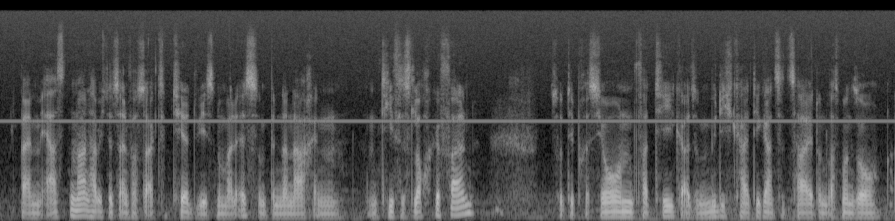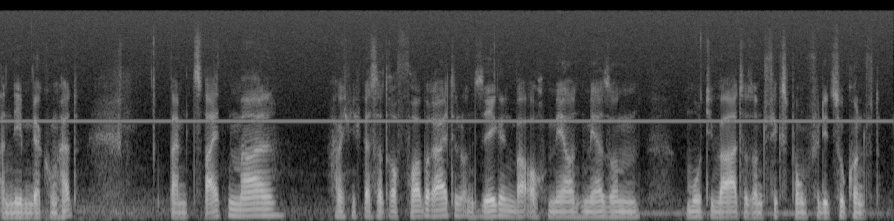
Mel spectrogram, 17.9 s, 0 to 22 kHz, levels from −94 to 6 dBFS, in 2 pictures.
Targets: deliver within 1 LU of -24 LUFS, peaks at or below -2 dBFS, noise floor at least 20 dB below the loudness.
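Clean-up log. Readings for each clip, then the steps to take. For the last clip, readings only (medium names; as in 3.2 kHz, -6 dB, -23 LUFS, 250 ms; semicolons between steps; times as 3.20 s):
steady tone 2.3 kHz; tone level -42 dBFS; noise floor -43 dBFS; noise floor target -48 dBFS; loudness -27.5 LUFS; peak level -9.0 dBFS; loudness target -24.0 LUFS
-> band-stop 2.3 kHz, Q 30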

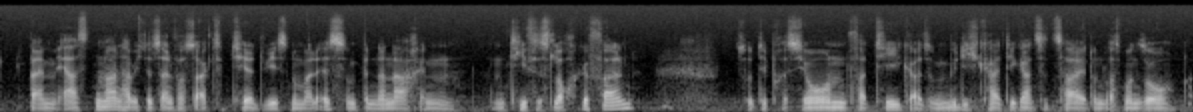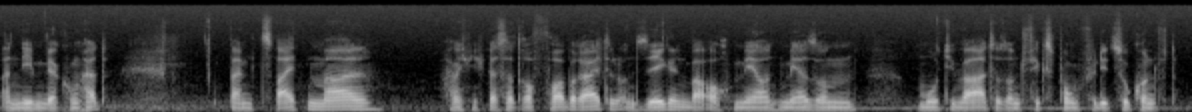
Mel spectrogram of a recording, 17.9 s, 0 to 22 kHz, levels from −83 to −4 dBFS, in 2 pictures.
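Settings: steady tone not found; noise floor -46 dBFS; noise floor target -48 dBFS
-> noise reduction 6 dB, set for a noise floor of -46 dBFS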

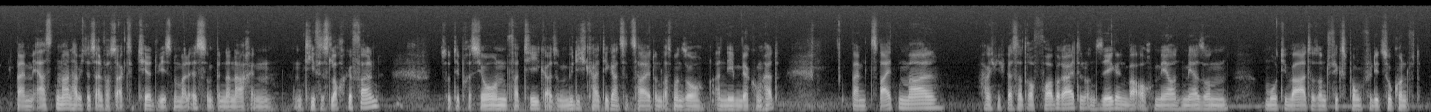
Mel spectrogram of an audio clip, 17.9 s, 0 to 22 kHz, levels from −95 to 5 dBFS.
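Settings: noise floor -50 dBFS; loudness -27.5 LUFS; peak level -9.5 dBFS; loudness target -24.0 LUFS
-> trim +3.5 dB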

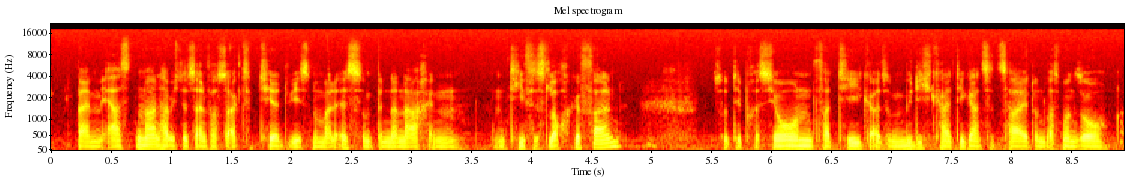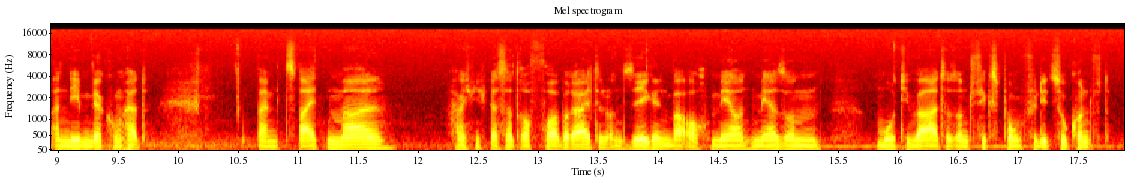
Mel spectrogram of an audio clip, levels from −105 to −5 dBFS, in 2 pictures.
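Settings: loudness -24.0 LUFS; peak level -6.0 dBFS; noise floor -46 dBFS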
